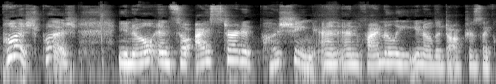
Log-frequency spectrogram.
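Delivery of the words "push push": urging. Retold or imitated. Delivery team urging her on.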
